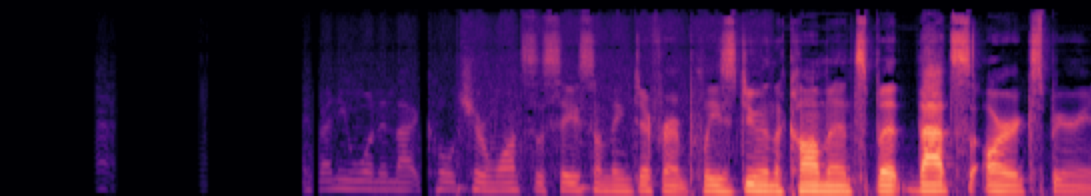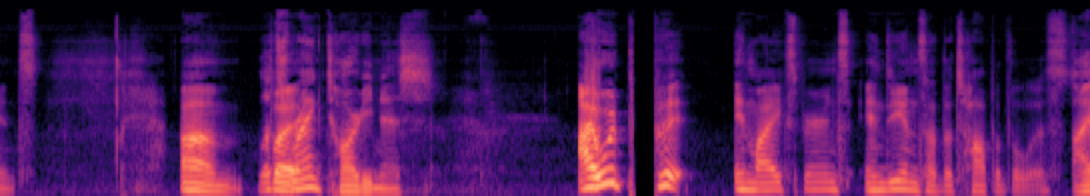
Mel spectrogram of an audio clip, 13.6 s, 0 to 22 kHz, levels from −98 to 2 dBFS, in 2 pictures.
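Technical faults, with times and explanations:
0.00 to 4.83 s, truncation distortion on a fade: The speech fades in up to 4.83 s, just before "the comments". The low-level start is coarse, though. It is worst from 0.00 to 3.82 s. The fade gain is applied with too little precision and no dither, which fits a 10-bit path. Quiet samples snap to a few large steps. The waveform becomes square-edged. The sound turns gritty.
2.85 s, microphone volume stepped up: The level jumps by 8 dB in one step. The speech and the background noise rise together, with no ramp. This is the mark of an automatic gain control raising the device's input volume. The software judged the microphone too quiet and corrected it all at once. The jump lands inside the fade, so the rise there is uneven rather than gradual.
5.58 s, 6.60 s and 10.56 s, microphone volume stepped down: The level drops suddenly three times. The first is just after "the comments", by about 4 dB. 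The second, at 6.60 s, is also about 4 dB. The third, at 10.56 s, is about 3 dB. Speech and background fall together each time. The likely cause is the call software cutting the microphone's input volume after loud or clipped peaks. The drop at 10.56 s follows a distorted burst directly.
5.78 to 5.88 s and 10.47 to 10.56 s, microphone overload: The loudest syllables gain a harsh, crackling edge. The first burst is about 5 dB past the converter's limit, with a few percent of samples flattened. The second is about 4 dB over, with several percent flattened. The peak tops are sheared off at the converter's ceiling, and this adds raspy harmonics. The likely cause is input gain set too high, and the later burst prompts the cut at 10.56 s.
10.77 to 10.91 s, playback stall: The audio stops dead mid-flow for about 136 ms. It then resumes with "in my experience indians". This sounds like the player starving for data or its thread being held up. 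It likely ran out of buffered audio, went silent until it recovered, and then carried on.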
